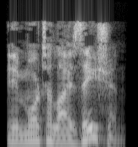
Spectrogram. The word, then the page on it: immortalization: British English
